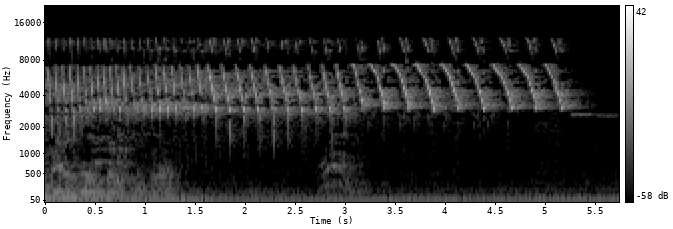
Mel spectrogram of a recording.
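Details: Canary singing, offered as a lure to prompt other canaries to sing quickly: a fast, loud run of high, bright repeated notes, then a long series of clear descending whistled slurs, about four per second.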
